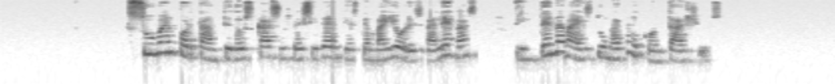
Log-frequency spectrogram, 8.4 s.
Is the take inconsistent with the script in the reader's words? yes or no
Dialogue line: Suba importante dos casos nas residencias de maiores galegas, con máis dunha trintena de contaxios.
yes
